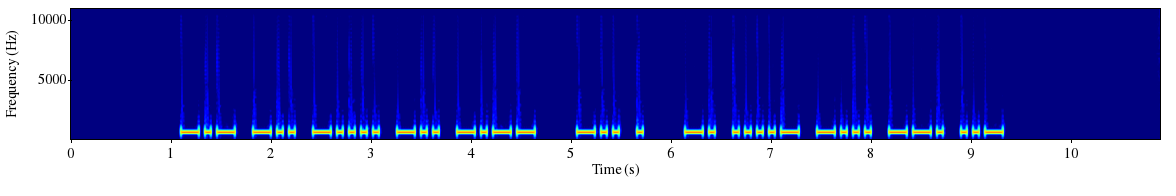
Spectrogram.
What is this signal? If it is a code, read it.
Morse code, heard as a keyed tone, about 20 wpm, 700 Hz. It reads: KD6DY DE N4BGU
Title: USA Callsign DE Callsign - 5 Characters - 20wpm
